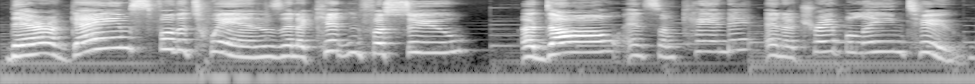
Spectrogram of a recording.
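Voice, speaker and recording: A kindly old Santa voiced by a woman storyteller speaks in a bright, high voice with a hearty Southern drawl. The delivery is folksy and unhurried, as in a children's storybook. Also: lively intonation, soft background music, exaggerated voice. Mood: hearty, generous. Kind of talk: children's storybook character reading.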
